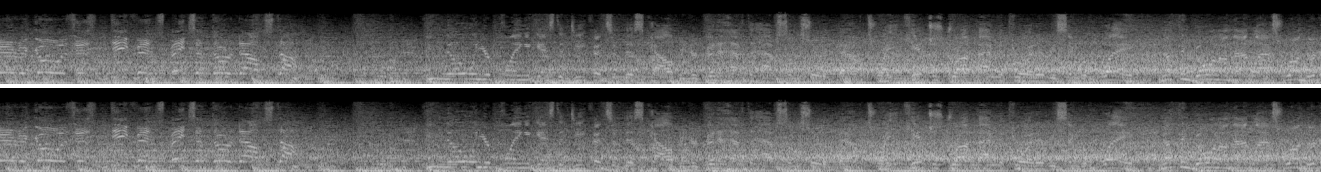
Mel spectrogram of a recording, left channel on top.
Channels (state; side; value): normal; both; correlation 0.70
